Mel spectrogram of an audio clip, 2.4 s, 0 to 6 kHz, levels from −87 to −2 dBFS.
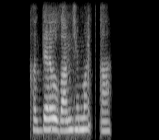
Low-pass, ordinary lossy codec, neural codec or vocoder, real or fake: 5.4 kHz; Opus, 16 kbps; codec, 16 kHz, 0.5 kbps, X-Codec, HuBERT features, trained on general audio; fake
